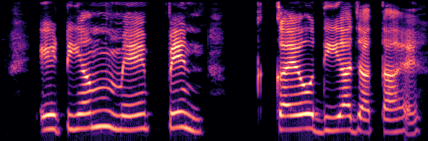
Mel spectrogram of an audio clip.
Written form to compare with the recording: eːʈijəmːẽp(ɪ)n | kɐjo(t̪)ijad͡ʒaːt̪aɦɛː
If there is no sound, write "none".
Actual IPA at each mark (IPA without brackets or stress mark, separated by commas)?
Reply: ɪ, d̪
